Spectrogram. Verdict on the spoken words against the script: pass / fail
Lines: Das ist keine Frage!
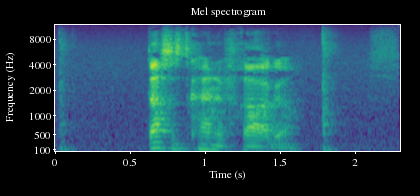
pass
